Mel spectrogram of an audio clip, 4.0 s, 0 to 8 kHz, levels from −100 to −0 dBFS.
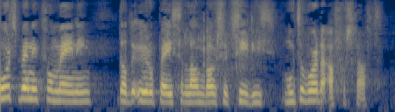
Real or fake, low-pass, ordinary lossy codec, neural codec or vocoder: real; none; none; none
